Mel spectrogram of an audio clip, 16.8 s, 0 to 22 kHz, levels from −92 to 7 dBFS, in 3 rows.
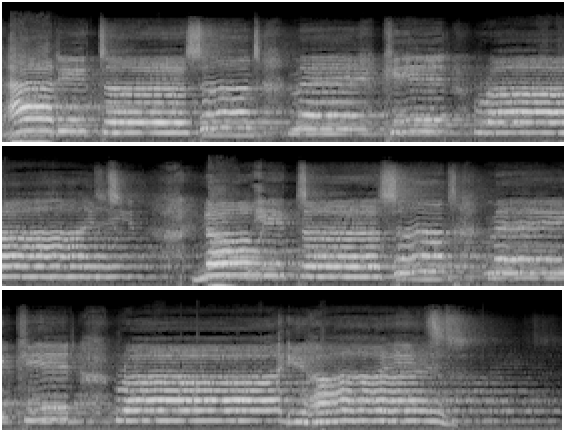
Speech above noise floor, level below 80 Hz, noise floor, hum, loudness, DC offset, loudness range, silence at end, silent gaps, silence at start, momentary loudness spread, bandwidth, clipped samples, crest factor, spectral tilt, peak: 21 dB; -50 dBFS; -39 dBFS; none; -17 LUFS; under 0.1%; 4 LU; 0.05 s; none; 0 s; 13 LU; 13.5 kHz; under 0.1%; 14 dB; -2.5 dB/octave; -2 dBFS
